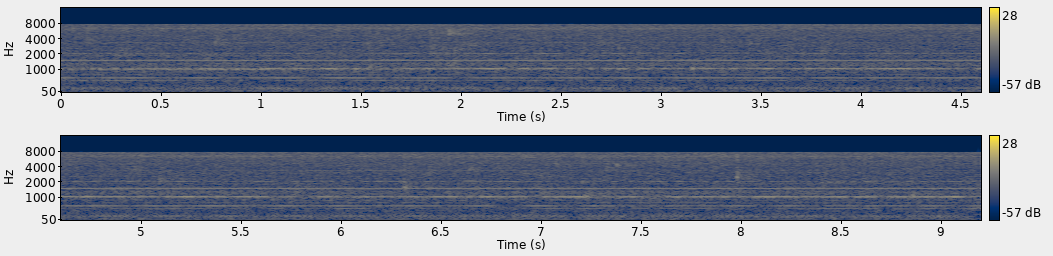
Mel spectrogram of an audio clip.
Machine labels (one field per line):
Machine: pump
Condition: normal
